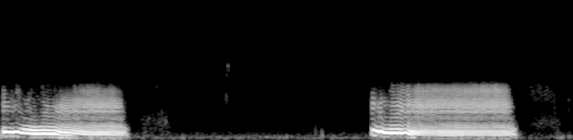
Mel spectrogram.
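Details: Sleeping Chihuahua snoring: two long, loud, rumbling snores with quiet gaps between, surprisingly deep and forceful for such a tiny dog.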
